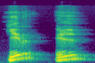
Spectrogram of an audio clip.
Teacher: மேல்வாயை நாக்கின் நுனி வருவதால் பிறக்கும் மெய்யெழுத்துக்கள்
